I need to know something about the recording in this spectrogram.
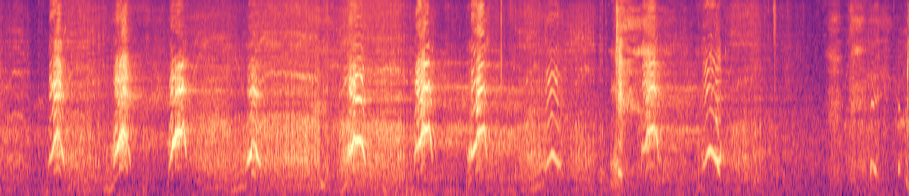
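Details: Welsh Terrier chasing a remote control car, producing a steady series of sharp, squeaky yelps about every half second, each a quick rising-falling bark, fading out near the end.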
